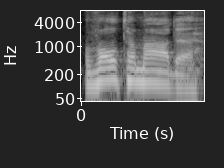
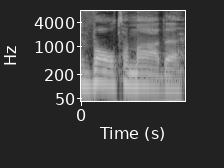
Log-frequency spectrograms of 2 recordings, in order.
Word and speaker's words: Woltemade: watched enough clips to confidently say that his name is Vultardada. That is how you pronounce his name. It is Voltoada.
